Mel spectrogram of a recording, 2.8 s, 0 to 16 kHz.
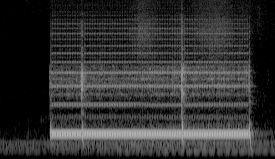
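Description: A steady, buzzy telephone tone on a call to an unavailable 1-800 number holds for about two seconds, with a few faint clicks breaking through it, then stops abruptly. No one speaks.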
